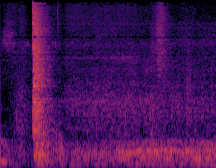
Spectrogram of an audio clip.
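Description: A desk knocked and then pushed across the floor: a sharp knock, then a low rumbling scrape that goes on steadily.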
